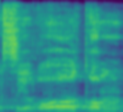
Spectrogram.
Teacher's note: صاد کو پر پڑھیں گے، را کو پر پڑھیں گے، طا کو پر پڑھیں گے ، صراطم، میم مشدد غنہ کریں گے کیونکہ غنہ ہو رہا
